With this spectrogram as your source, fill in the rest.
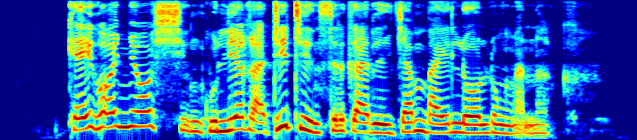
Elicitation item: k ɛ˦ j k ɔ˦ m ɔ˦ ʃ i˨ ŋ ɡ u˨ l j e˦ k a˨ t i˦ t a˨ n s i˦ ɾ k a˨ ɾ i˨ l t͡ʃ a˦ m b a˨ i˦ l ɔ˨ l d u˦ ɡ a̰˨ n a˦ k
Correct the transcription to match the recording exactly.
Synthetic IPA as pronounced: k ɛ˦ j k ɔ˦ ɲ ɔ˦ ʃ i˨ ŋ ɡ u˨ l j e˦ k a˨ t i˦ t i˨ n s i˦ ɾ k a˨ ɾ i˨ l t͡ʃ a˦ m b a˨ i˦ l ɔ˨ l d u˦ ŋ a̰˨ n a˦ k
